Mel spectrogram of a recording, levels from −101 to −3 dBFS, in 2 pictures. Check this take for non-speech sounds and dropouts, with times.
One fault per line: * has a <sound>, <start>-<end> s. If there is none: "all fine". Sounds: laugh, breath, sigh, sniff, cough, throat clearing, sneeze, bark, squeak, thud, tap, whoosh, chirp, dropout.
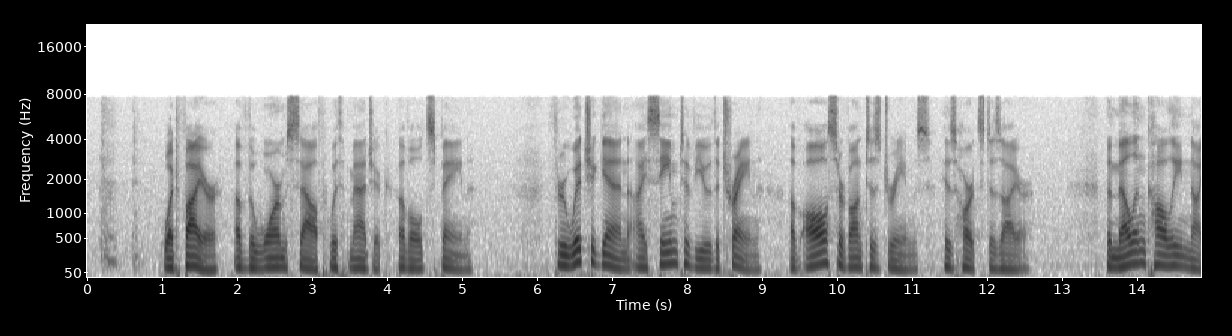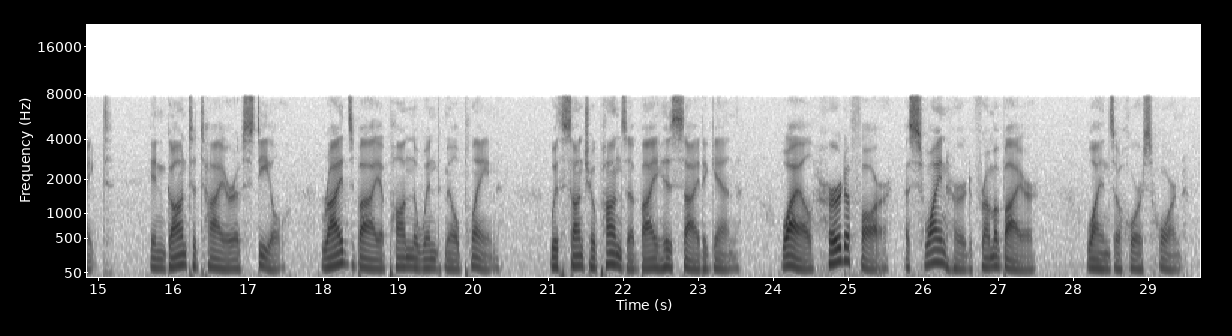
* has a cough, 0.2-0.8 s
